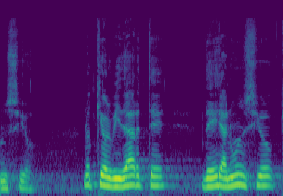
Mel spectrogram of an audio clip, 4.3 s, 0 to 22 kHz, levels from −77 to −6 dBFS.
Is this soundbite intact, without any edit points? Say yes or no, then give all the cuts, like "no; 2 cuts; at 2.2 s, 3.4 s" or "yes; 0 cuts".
no; 2 cuts; at 1.4 s, 3.3 s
